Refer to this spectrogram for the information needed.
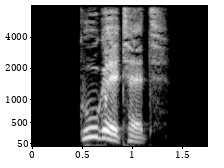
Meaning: inflection of googeln: 1. second-person plural preterite 2. second-person plural subjunctive II
- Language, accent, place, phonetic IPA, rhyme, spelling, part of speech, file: German, Germany, Berlin, [ˈɡuːɡl̩tət], -uːɡl̩tət, googeltet, verb, De-googeltet.ogg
